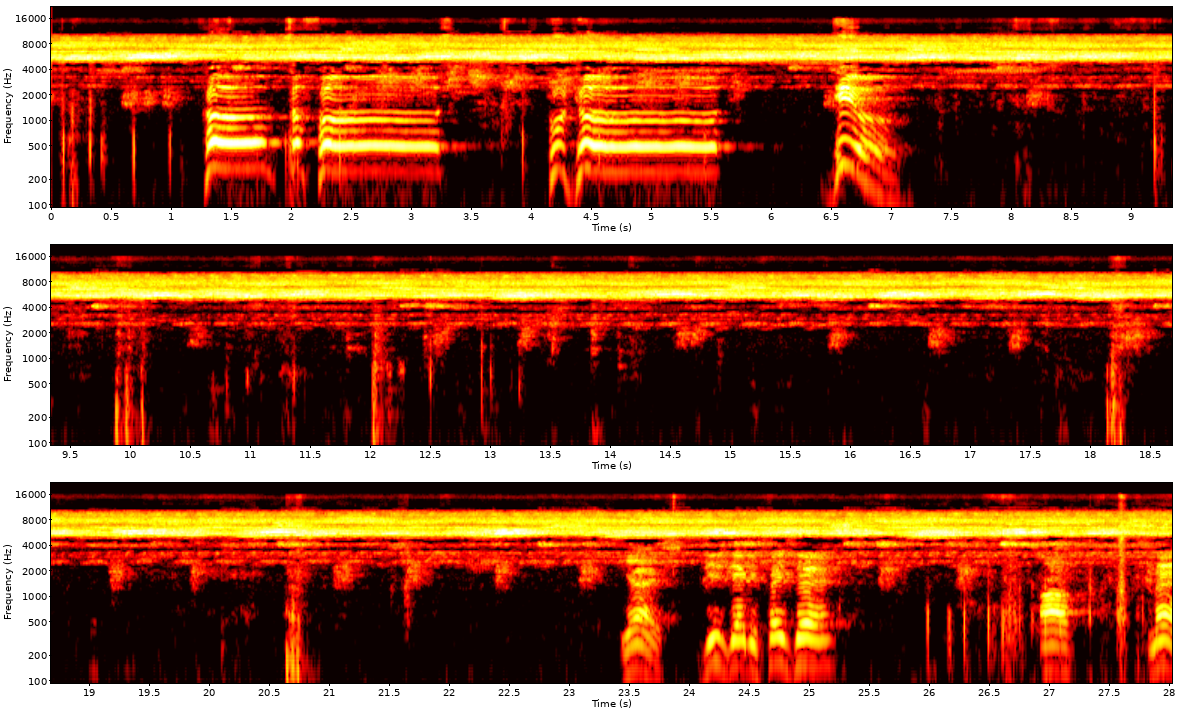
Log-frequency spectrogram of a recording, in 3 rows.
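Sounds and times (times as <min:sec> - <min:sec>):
insects chirping: 0:00.0 - 0:28.0.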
